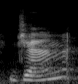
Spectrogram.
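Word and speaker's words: Cem: We're gonna go and visit Jem. It's spelled C-E-M.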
